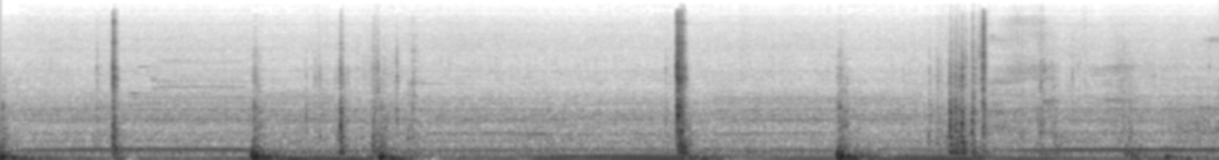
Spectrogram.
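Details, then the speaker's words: Salvage car with its check engine light on: a steady idle hum with a few dull low thumps as it is put in gear. The driveline clunks on engagement; the cause is not yet known. "You put in gear, it clunks."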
